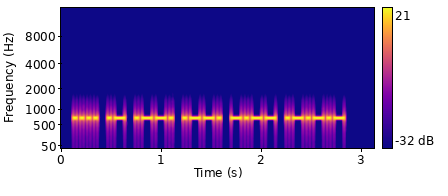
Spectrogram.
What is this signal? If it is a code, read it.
Morse code, heard as a keyed tone, about 34 wpm, 700 Hz. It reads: HAPPY.
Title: Sentences from Top 1000 Words 35wpm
